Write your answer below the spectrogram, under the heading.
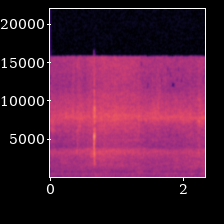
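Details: Brief burst of Asian honey bee (Serena bee) swarm sound from a nest inside a tree during honey cutting; a deep, pulsing buzz with a single sharp tap early on.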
